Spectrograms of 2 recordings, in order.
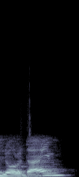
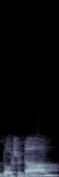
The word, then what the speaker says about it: Notre Dame: see it was actually Notre Dame or Notre Dame depending on how you say it play uh so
